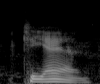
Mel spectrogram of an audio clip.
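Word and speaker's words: Cian: number 23 has two goals here tonight that's key an he spells his name CIA n but it's pronounced key an first name that is tell Cruz over the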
